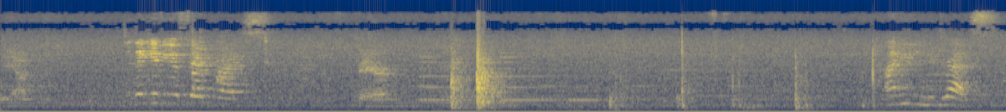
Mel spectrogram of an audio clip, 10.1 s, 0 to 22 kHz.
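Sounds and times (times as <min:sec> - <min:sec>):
faint steady hum: 0:00.0 - 0:10.0
footsteps on stage floor: 0:04.5 - 0:09.0.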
